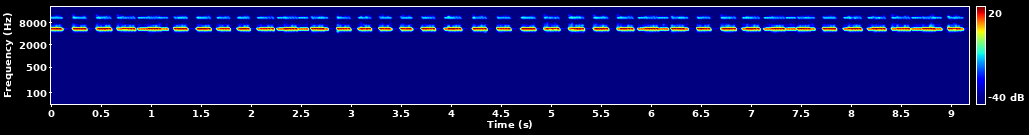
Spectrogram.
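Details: Pair of crickets stridulating close up: rapid, evenly spaced high-pitched chirps, roughly four each second, with a thin overtone above and no other sounds.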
